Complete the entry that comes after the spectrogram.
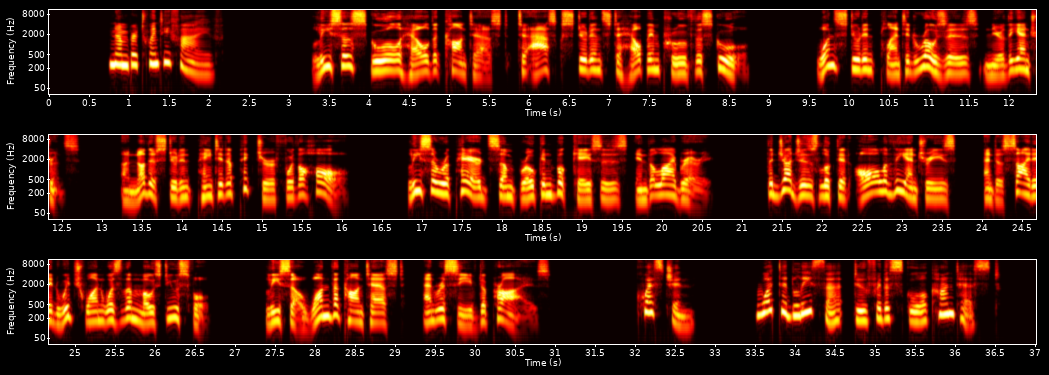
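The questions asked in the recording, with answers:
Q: What did Lisa do for the school contest?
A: She repaired some broken bookcases in the library.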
